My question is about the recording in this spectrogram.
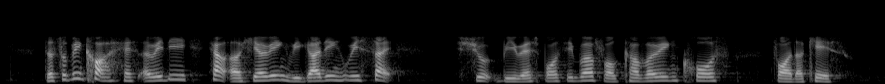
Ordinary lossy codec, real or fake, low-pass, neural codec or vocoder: none; real; 3.6 kHz; none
